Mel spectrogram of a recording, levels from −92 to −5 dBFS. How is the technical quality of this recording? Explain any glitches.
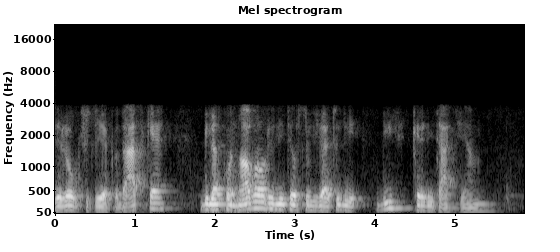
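The recording is limited by heavy low-bitrate voice coding throughout. Across the whole speech clip, G.729 codec damage is plainly audible. The coder rebuilds speech from a vocal tract filter, a pitch estimate and a few pulses per frame, which fits an 8 kbit/s G.729A stream. Nothing passes above 4 kHz, and the voice sounds rough and synthetic. A plain telephone band filter would only dull the sound, without that buzzy, reconstructed texture.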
